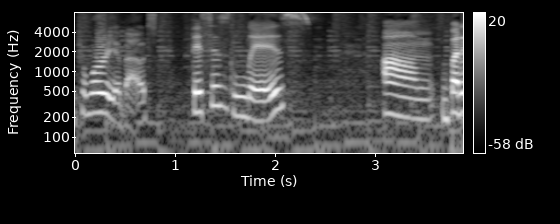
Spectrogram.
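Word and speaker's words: Lyzz: This is Liz, but it's spelled L-Y-Z-Z.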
